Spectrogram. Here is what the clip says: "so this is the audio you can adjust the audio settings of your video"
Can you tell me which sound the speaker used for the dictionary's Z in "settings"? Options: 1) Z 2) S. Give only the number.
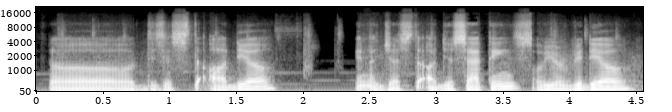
2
